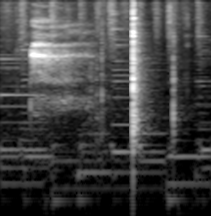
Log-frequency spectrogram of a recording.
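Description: A mug set down on a table: a sharp knock a little past halfway and a lighter knock soon after, preceded by a short hiss. Background music plays underneath.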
